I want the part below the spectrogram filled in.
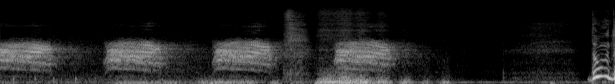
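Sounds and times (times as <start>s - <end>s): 
crow cawing: 0.0s - 4.4s.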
